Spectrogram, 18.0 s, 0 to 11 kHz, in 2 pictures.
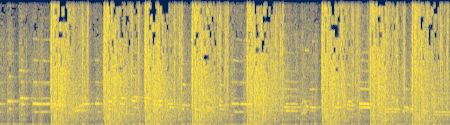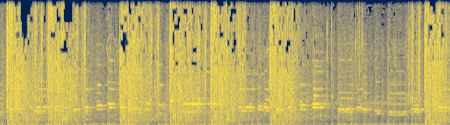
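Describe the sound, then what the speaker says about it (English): Gunshots fired at targets in Red Dead Redemption 2, loud, evenly spaced single shots repeating roughly every second for the whole stretch, each with a sharp crack and rumbling echo over music. "Now I gotta shoot these targets 3 times in a row."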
